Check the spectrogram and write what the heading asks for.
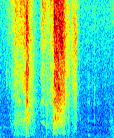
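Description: Yellow backing paper being peeled off double-sided tape on a plywood piece, in two short ripping bursts about a second apart.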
